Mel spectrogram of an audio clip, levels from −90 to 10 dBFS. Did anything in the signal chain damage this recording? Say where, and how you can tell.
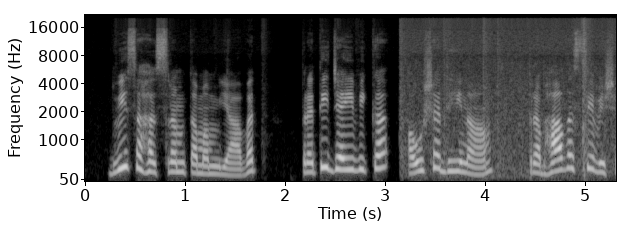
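Yes, in call processing. Noise suppressor artifacts run throughout: the background drops about 13 dB between phrases and rises under speech, including the room noise that steps up around 3 s.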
